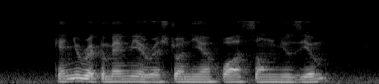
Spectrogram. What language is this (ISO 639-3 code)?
eng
